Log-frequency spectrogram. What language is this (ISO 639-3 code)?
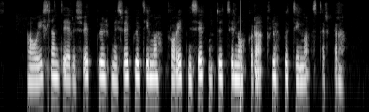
isl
